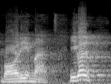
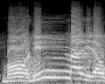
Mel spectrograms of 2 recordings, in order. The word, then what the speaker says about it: 머리말: 인사말, 머리말. 이걸 인산말이라고 굳이 인산말 이렇게 발음하는 사람 없거든? 근데 인산말 하면 이건 인사말이라는 발음이 맞는 거고 얘도 머리말이 맞지 머린말이라고 보통 발음하진 않거든요.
